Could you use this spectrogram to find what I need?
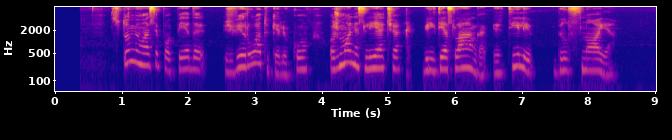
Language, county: Lithuanian, Klaipėda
